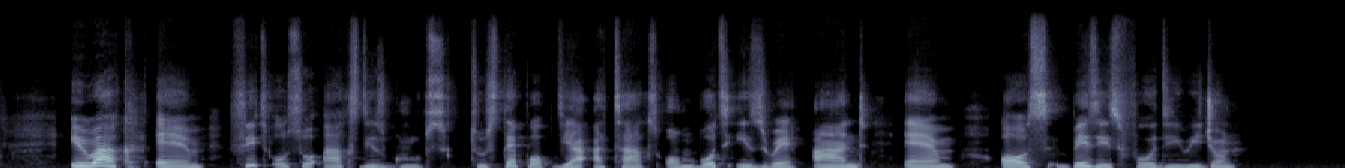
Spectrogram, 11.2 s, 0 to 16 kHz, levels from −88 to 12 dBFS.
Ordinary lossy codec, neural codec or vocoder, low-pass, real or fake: none; autoencoder, 48 kHz, 128 numbers a frame, DAC-VAE, trained on Japanese speech; 14.4 kHz; fake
